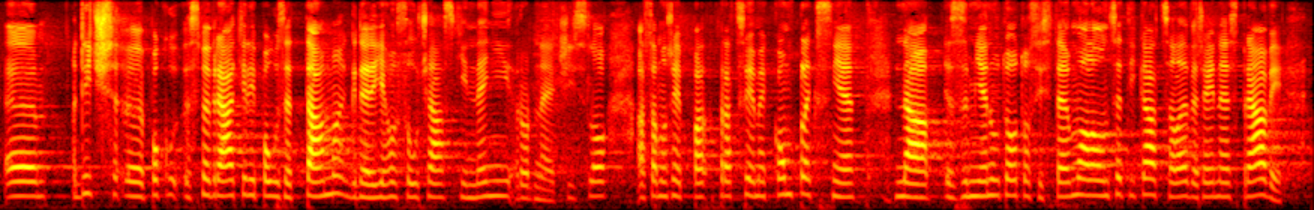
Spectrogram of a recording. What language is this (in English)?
Czech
